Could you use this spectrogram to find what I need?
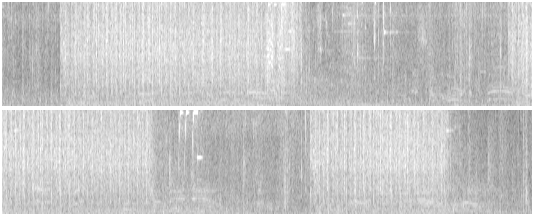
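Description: Automatic rifles fire in rapid bursts.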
